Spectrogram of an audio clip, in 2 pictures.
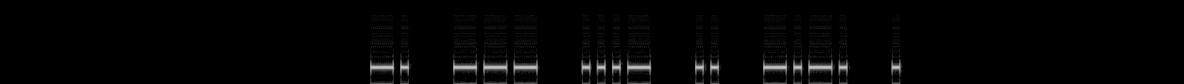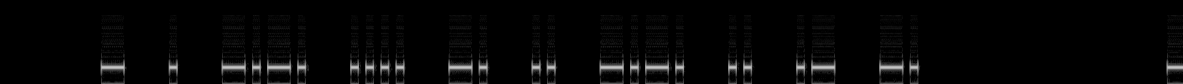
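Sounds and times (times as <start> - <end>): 
CW Morse code groups at 10 WPM: 3.7 - 9.0, 12.9 - 13.1, 14.1 - 21.0.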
